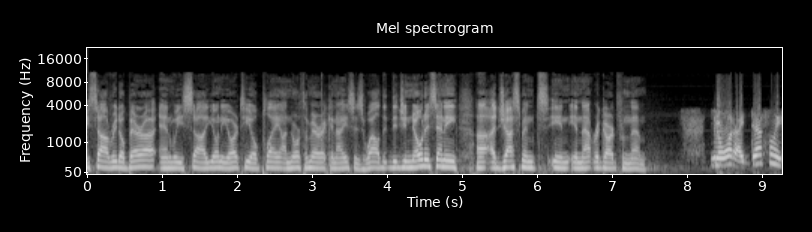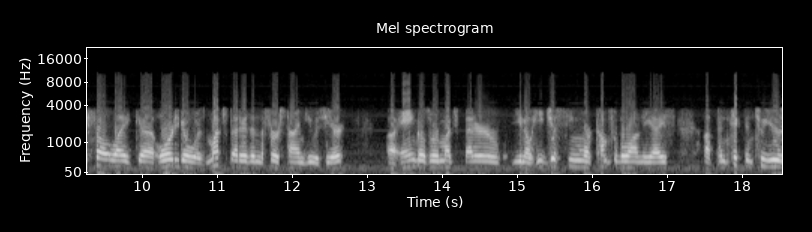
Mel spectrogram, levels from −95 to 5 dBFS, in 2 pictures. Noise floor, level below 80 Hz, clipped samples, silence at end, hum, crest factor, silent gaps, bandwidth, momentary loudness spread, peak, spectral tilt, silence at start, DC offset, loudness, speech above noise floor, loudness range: -55 dBFS; -56 dBFS; under 0.1%; 0 s; none; 16 dB; none; 11 kHz; 7 LU; -6 dBFS; -5.5 dB/octave; 0 s; under 0.1%; -22 LUFS; 33 dB; 3 LU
